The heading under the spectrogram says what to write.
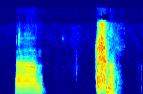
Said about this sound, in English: Bless you. Sorry. I hope not coronavirus. Hopefully not.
